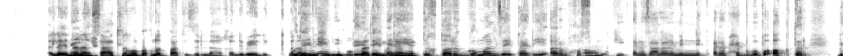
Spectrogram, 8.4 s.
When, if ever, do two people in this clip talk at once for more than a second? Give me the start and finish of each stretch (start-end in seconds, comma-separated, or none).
2.9-4.4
